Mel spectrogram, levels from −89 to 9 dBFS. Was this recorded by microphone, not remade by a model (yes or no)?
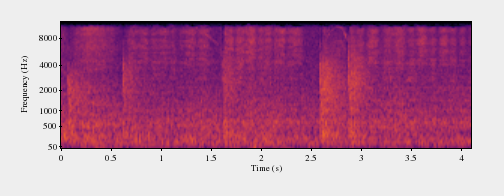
yes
